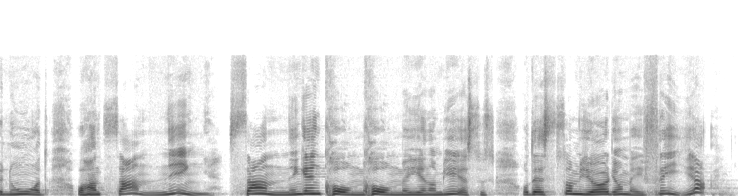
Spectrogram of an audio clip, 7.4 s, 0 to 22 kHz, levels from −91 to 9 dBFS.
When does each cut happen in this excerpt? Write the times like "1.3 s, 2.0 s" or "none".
1.0 s, 2.2 s, 3.6 s, 4.9 s, 5.5 s, 6.1 s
